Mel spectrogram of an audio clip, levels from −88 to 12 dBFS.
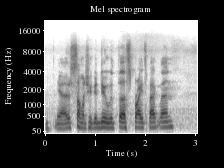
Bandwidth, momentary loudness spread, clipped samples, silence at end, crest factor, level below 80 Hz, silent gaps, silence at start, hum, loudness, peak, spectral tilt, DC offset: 13.5 kHz; 6 LU; under 0.1%; 0.5 s; 16 dB; -58 dBFS; none; 0 s; none; -18 LUFS; -2 dBFS; -4.5 dB/octave; under 0.1%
